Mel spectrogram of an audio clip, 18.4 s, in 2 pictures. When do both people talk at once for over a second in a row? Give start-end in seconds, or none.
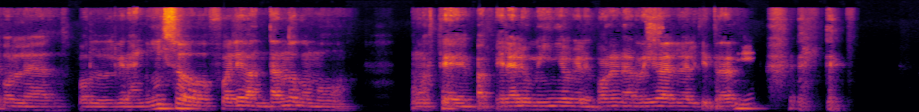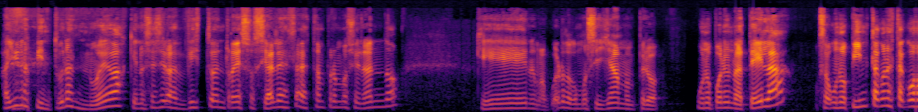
none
